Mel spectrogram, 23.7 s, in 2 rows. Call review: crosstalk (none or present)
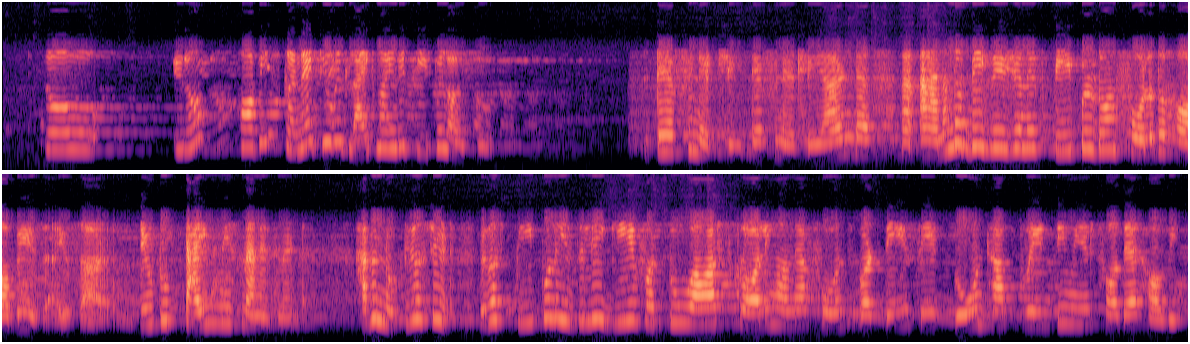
none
